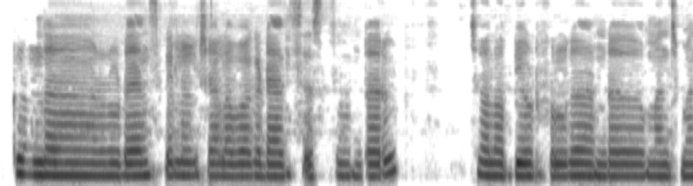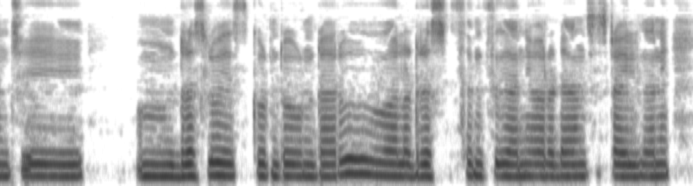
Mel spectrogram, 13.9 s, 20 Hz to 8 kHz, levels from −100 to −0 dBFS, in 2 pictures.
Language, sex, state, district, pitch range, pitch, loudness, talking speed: Telugu, female, Andhra Pradesh, Guntur, 190-200 Hz, 195 Hz, -30 LUFS, 105 wpm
